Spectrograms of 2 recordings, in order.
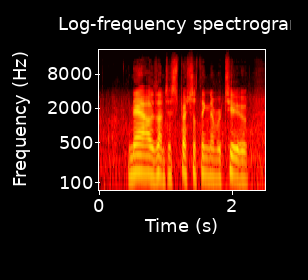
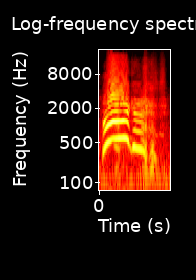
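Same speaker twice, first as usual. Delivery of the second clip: excited shout; 15 dB louder than usual. Real, not acted. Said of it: "We're so pumped up!".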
